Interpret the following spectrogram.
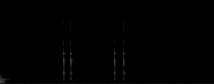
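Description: Near silence with two pairs of faint computer mouse clicks about half a second apart.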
